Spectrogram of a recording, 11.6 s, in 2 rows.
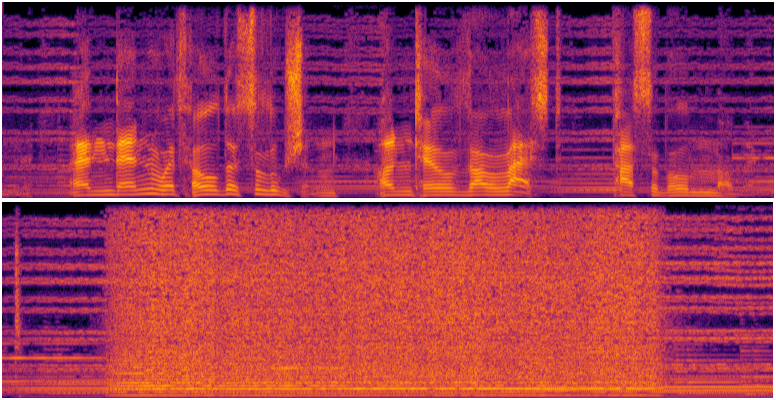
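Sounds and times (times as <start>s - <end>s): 
speech: 0.5s - 5.7s, 6.6s - 7.4s
ocean liner engines preparing to sail: 6.5s - 11.0s.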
